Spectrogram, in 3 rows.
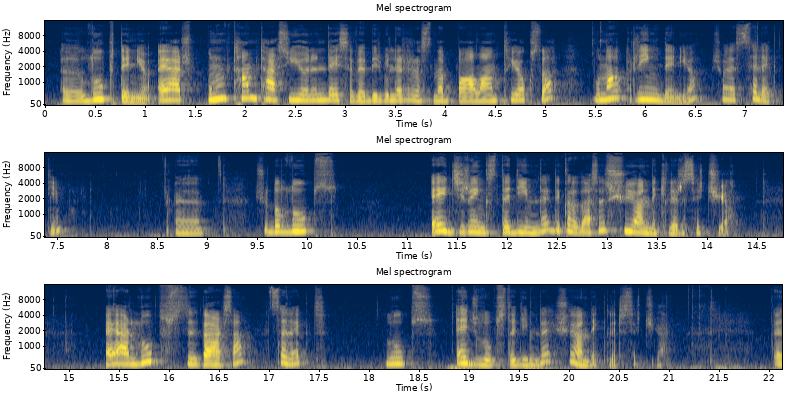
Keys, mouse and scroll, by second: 5.7 click, 7.2-10.2 drag, 14.0-15.6 middle drag, 15.6 click, 16.4 click, 17.3-19.8 drag, 19.8-21.4 middle drag, 21.4 click, 21.8-22.1 middle drag.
